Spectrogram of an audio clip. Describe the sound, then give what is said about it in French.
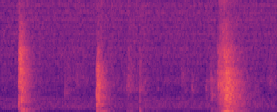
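A morgue's wall door being opened: a few short clunks and scrapes with no talk, the last one louder and longer than the others. “C'est la morgue, avec des portes dans le mur. Il va ouvrir une porte,”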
